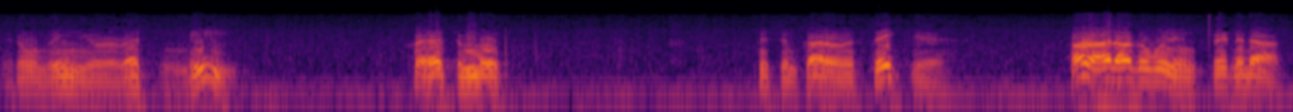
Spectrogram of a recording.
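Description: An actor playing a cornered, folksy outlaw with menace in him, in a 1940s radio drama. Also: male voice, on the low side, big pitch swings, a little slow, long pauses, slightly rough, heavily acted. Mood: folksy, defensive. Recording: noisy, narrow-band vintage radio recording.

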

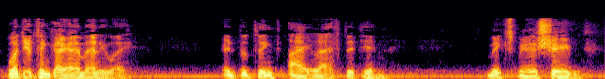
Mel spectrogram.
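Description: Guy voicing a big gruff strongman, low and lively, muffled old radio. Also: moderate pace, natural voice. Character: strong, gruff male prisoner, Polly, simple speech. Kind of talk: 1950s radio drama acting. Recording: dull, noisy old radio broadcast.

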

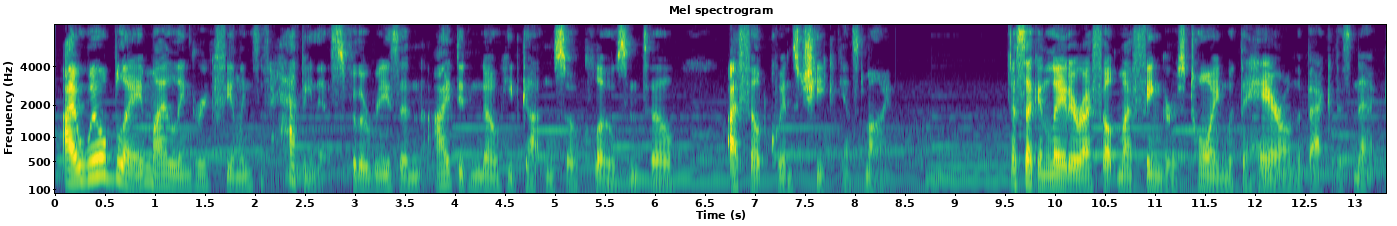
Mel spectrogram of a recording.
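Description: A woman playing a conflicted, commanding Sith noblewoman in an audio drama, measured and controlled, with dramatic delivery. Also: rumbling low. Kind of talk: first-person audio drama narration and dialogue. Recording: music behind the voice.

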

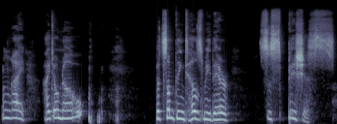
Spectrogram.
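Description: A reader putting on Pooh, a slow, fretful toy bear. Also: mid-range voice, a bit bright, pitched above the performer's own voice. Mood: anxious. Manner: slow, ponderous, hesitant with stammers. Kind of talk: storybook reading.

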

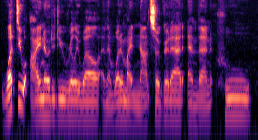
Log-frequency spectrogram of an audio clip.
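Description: A man with a Philadelphia accent who talks as an author in a casual interview, rambling and softening his consonants. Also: lowish voice, normal speed. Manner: rambling, animated, drops consonants. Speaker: author and playwright.

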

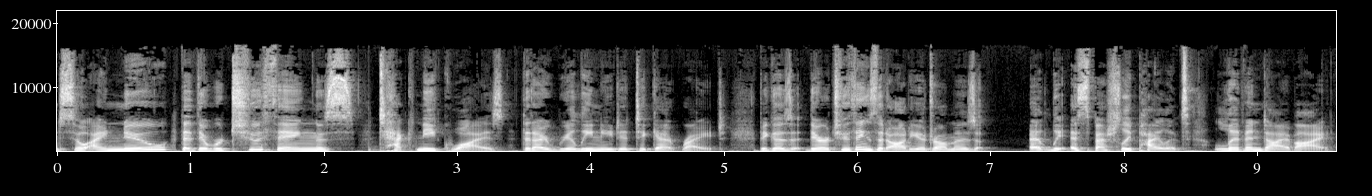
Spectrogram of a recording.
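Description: A woman aged nineteen talking casually and candidly as an interview guest, chatty and self-deprecating. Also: medium pitch. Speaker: guest, audio drama writer and sound designer.

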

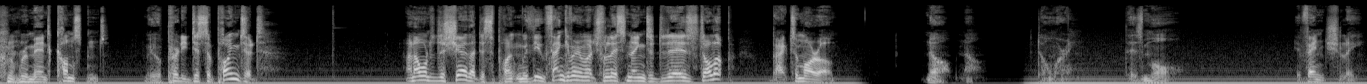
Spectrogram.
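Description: A man hosting a podcast, narrating a scripted story with theatrical suspense, pauses and wry humour. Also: mid-range voice, sharp tone. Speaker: podcast host. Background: music.

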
